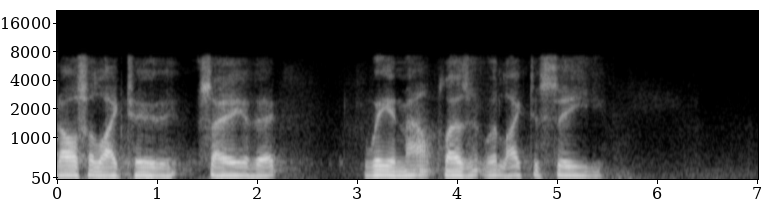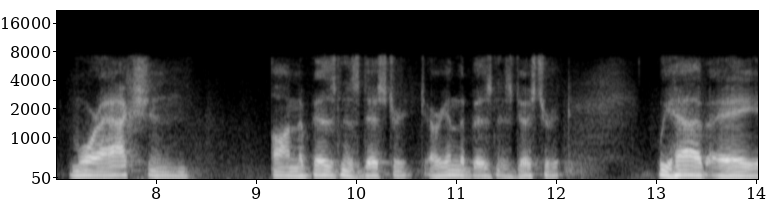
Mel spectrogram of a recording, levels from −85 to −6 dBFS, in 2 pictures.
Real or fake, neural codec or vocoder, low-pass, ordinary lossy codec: fake; codec, 16 kHz, 1 kbps, X-Codec, WavLM features, trained on Multilingual LibriSpeech; 7.2 kHz; Opus, 24 kbps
